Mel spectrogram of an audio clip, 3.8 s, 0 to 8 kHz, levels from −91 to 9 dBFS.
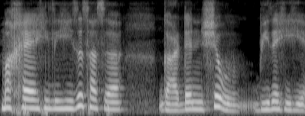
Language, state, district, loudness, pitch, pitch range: Chakhesang, Nagaland, Dimapur, -18 LUFS, 190 Hz, 175-220 Hz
